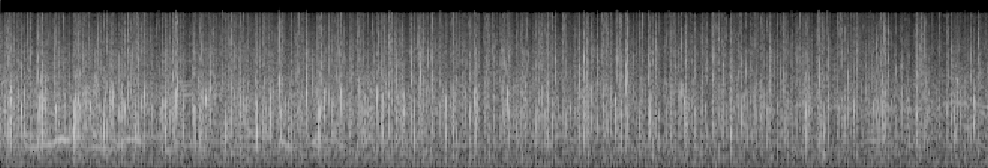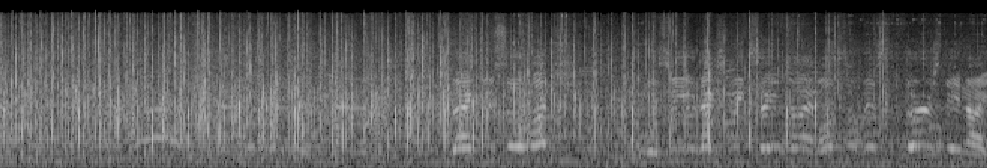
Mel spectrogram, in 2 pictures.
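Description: An outdoor crowd applauds, loudly at first and then fading.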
